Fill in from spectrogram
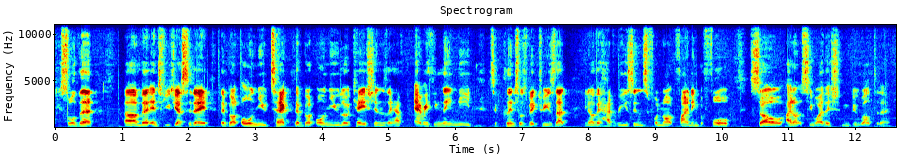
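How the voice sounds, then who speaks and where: A man analyzing an esports match with a steady, mid-pitched voice. He speaks confidently and in flowing sentences, over faint background music.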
